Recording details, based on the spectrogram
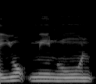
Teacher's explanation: الٹا پیش ہے ایک الف جتنا آواز بلند کی ہے یؤمنون واو کے اوپر حمزہ ہے اور ہم نے اس کو جھٹکے کے ساتھ حمزے کا جو مخرج ہے اس کو نکالا ہے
